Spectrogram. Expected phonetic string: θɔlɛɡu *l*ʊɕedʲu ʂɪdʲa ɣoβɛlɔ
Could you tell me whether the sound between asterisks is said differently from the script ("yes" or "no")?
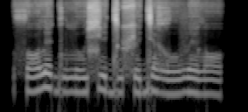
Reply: no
